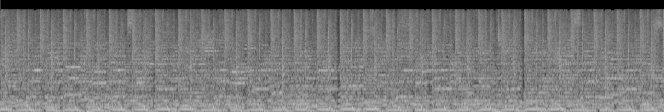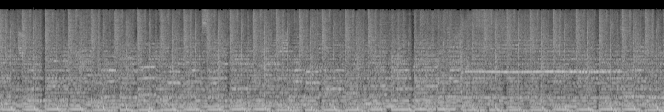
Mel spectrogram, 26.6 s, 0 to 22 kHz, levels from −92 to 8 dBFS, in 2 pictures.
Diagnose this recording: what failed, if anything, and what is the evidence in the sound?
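A DC step occurs at 9.93 s, heard as a single low thump while the sound carries on unchanged. The waveform's zero line jumps abruptly by about -18 dBFS, consistent with the converter or analogue input stage introducing an offset, such as a recalibration or an offset-carrying source being switched in. The offset does not hold: it relaxes back toward zero in the manner of a roughly 2 Hz high-pass, so the thump is a brief low-frequency transient rather than a lasting shift.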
